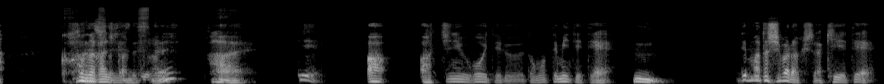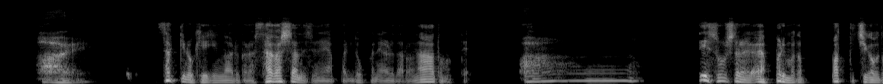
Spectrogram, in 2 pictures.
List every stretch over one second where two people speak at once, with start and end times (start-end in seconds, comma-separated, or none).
0.7-2.2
